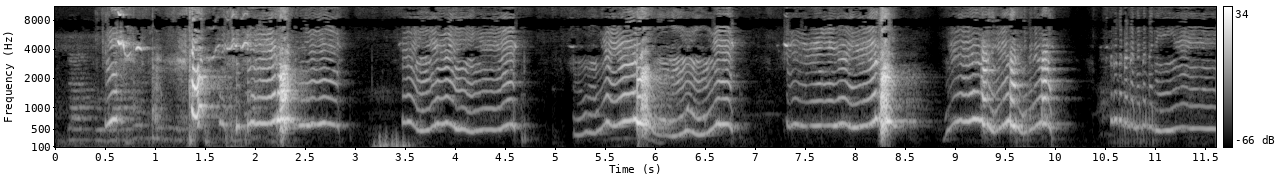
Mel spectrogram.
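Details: A Vizsla, described as mad, gives a run of wavering, moaning whines and yowls, rising and falling in pitch.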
